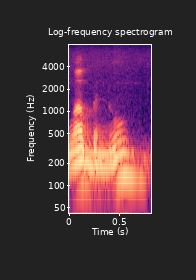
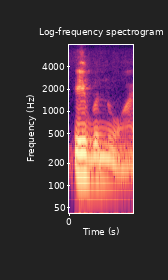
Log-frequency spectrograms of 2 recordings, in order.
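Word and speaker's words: ابن: Nah, hamzah wasol itu hukum ketika dibacakan di depannya itu ada huruf seperti wa ini, wab itu hilang dia. Langsung kita masuk ke huruf ba-nya itu, wabnu yasirin. Nah, itu pengucapan ketika kita membaca Al-Quran juga seperti itu ya. Tapi beda ketika di awal tadi, ibnu, itu Iya. kita bacakan hamzahnya itu, karena dia belum kemasukan huruf lain. Jadi Ibnu Ammarin Tolibun wabnu Yasirin tajirun.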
